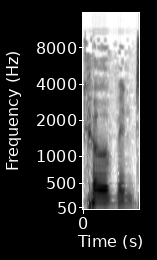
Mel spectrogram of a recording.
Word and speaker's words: Coven: Oh, maybe that's, so he pronounces it Coven too, and makes fun of it when questioned. Like, No, that would rhyme with oven. Oh, maybe that's a scene in the movie. He's questioned like, no, that would rhyme with oven. But yeah, that's actually how it's pronounced.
